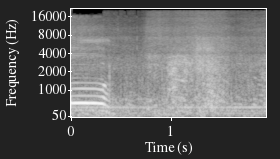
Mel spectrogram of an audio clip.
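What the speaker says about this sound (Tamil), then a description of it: "கடல் அலைகள் சூப்பரா இருக்கு." Sea waves rush and hiss against a small boat riding over swells, with steady wind noise across the whole stretch; a brief tonal whistle or voice sound opens it before settling into broadband churn.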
